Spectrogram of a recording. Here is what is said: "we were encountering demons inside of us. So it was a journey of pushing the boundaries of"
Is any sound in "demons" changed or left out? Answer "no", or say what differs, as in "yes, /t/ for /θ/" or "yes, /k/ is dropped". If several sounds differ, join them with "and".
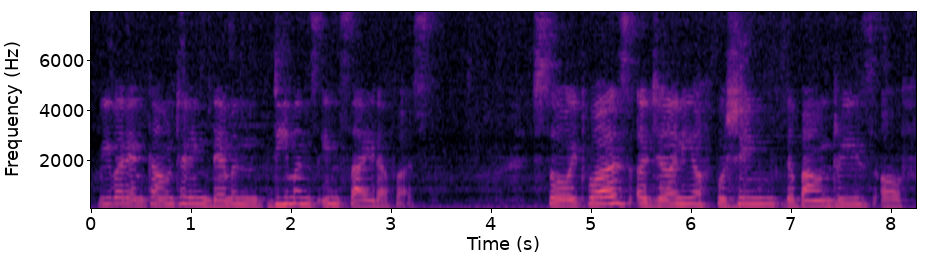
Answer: no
